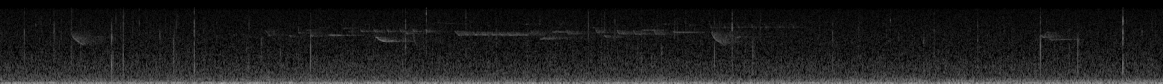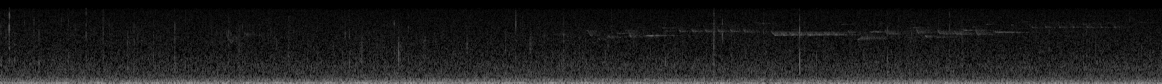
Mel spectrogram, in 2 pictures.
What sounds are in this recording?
Blue-headed Vireo, Winter Wren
